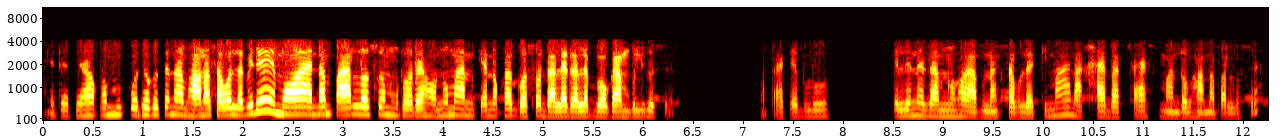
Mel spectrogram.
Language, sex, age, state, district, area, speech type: Assamese, female, 45-60, Assam, Dhemaji, urban, conversation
